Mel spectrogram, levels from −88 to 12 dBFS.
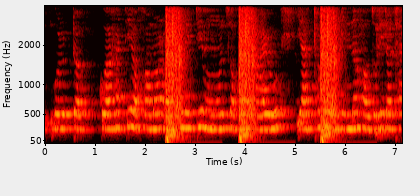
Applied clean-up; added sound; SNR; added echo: none; Gunshot, gunfire; 1 dB; reverberation time 0.8 s.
